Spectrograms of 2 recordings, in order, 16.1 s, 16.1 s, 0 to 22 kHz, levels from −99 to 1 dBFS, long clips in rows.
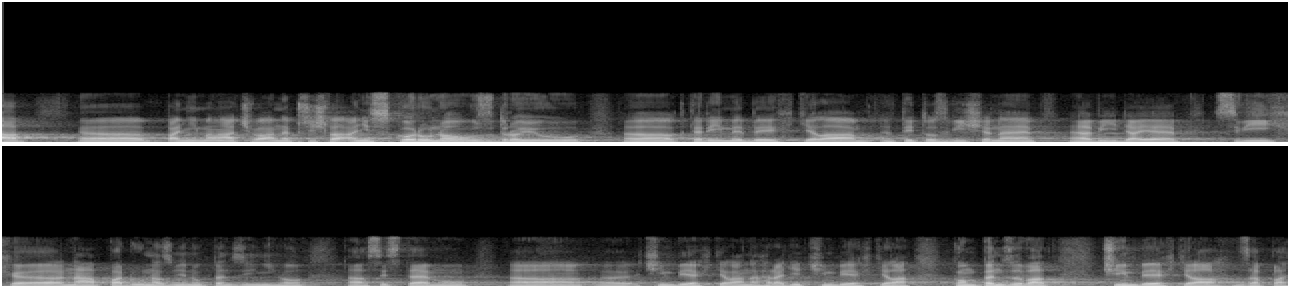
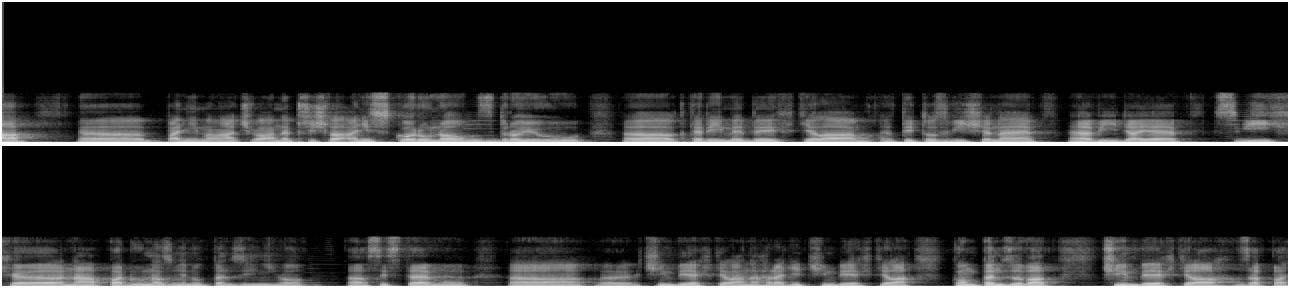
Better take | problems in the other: first | noise reduction (neural mask model DeepFilterNet 3)

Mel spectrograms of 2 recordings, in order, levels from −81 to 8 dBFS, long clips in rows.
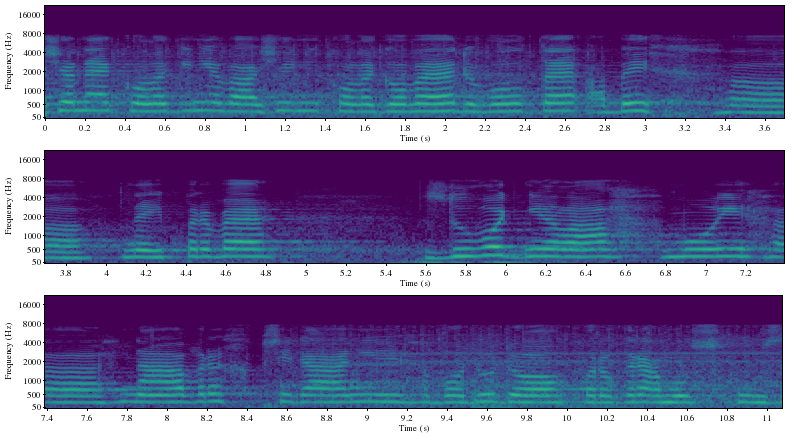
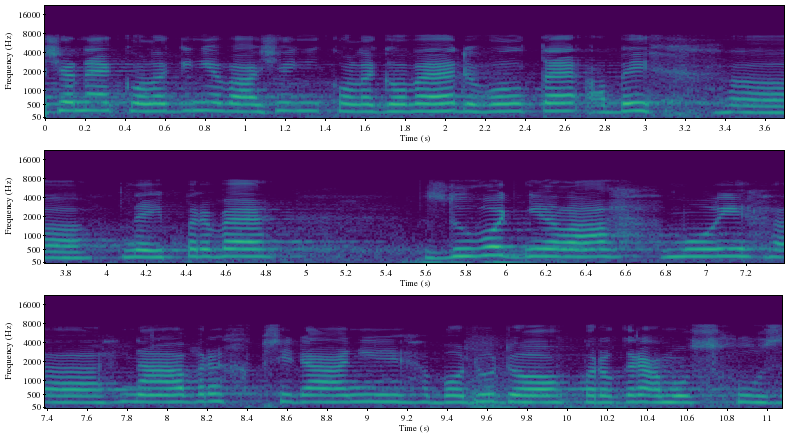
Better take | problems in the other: second | background sound (Engine / Mechanisms); 18 dB below the speech

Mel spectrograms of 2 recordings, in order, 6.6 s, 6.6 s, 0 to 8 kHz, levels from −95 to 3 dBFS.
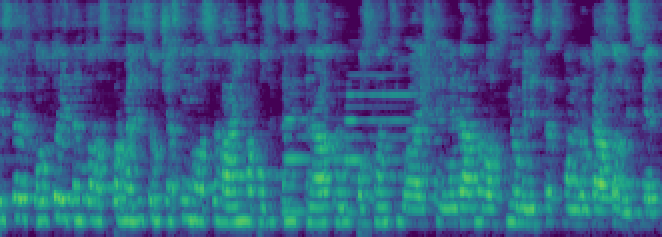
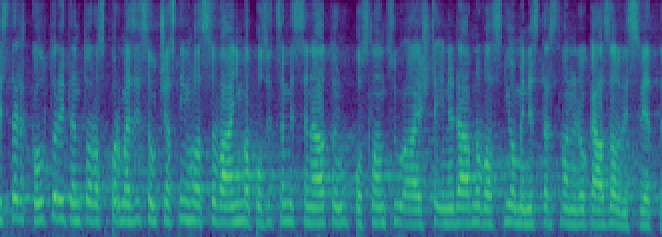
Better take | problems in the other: second | noise reduction (classical method WPE with log-MMSE)

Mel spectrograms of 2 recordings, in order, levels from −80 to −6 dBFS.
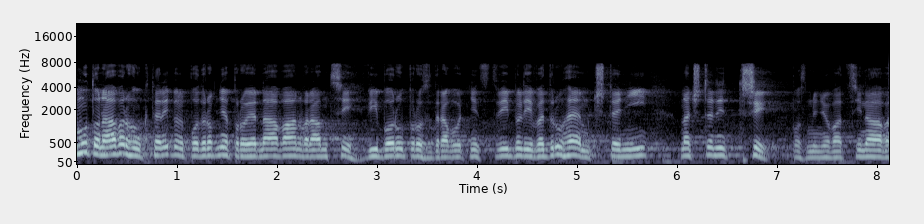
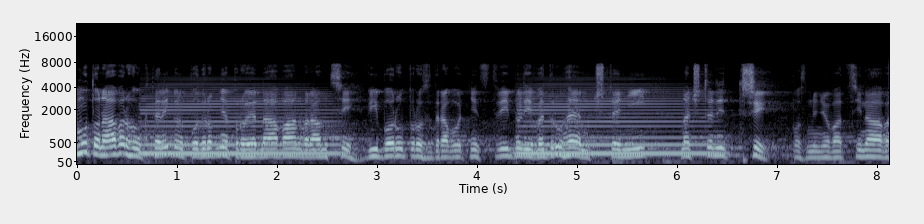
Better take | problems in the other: first | background sound (Wind instrument, woodwind instrument); 5 dB below the speech

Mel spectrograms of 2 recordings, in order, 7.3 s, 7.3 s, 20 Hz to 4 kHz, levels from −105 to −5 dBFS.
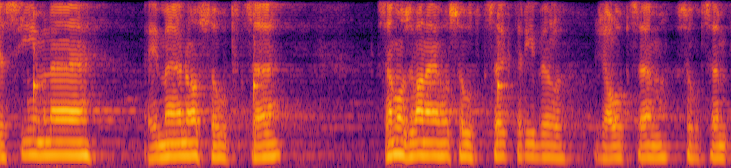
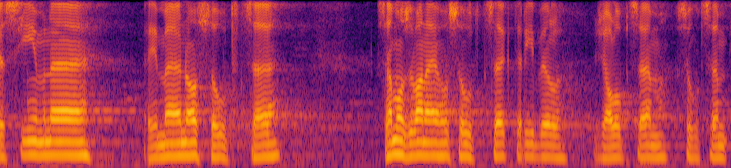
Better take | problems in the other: second | background sound (Bowed string instrument); 17 dB below the speech // room echo; dies away in 0.2 s

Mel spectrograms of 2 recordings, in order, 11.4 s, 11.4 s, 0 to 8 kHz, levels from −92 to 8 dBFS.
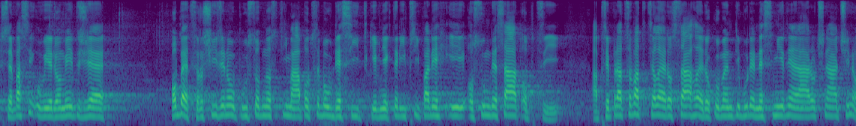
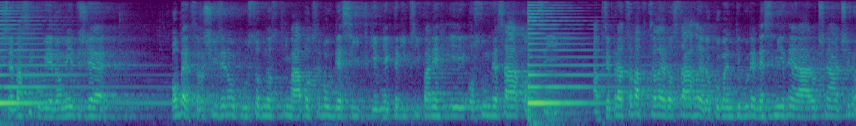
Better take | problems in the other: first | background sound (Keyboard (musical)); 1 dB above the speech // room echo; dies away in 1.5 s

